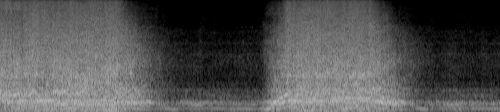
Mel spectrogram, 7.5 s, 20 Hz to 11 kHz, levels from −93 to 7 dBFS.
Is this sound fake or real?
fake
